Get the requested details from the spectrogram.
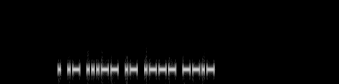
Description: Morse code, heard as a keyed tone, about 53 wpm, 700 Hz. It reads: EA3AJQ
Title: DXCC-100 Call Signs - 6 Characters - 50wpm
